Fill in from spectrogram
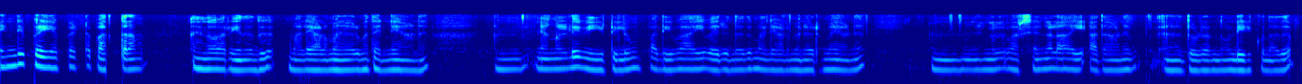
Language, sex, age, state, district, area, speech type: Malayalam, female, 18-30, Kerala, Palakkad, rural, spontaneous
